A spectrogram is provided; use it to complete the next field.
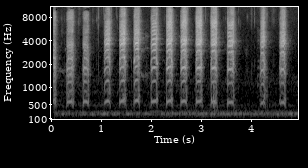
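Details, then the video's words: Parrot calling noisily: a rapid run of harsh, broadband squawks, about three per second, loud and fairly regular with brief pauses, over a steady low hum. "Noisy Parrot"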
